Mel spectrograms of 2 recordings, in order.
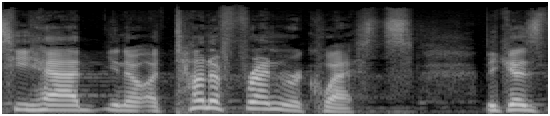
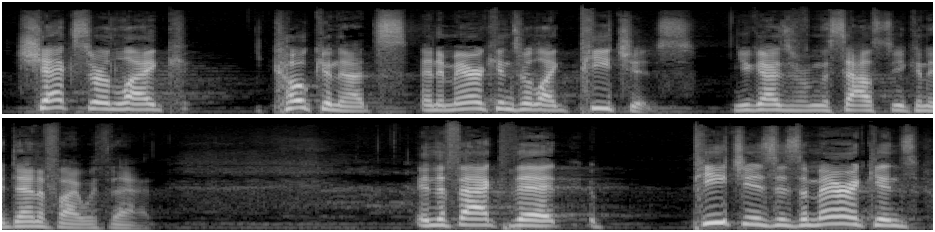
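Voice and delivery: normal talking voice

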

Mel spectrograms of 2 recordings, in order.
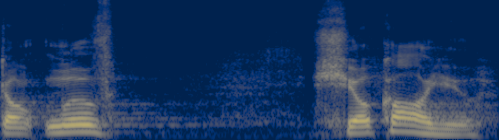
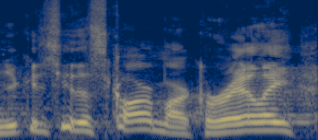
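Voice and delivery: usual speaking voice

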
